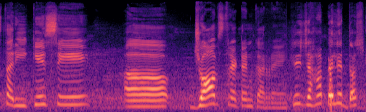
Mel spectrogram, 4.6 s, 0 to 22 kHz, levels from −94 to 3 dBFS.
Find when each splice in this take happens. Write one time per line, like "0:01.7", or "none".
0:03.5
